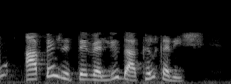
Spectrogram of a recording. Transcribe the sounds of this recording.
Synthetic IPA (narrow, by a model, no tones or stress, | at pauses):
aːpelɾɪt̪eʋɛːljũd̪aːkʰəlkəɾiʃ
